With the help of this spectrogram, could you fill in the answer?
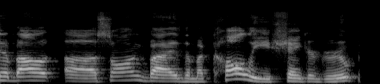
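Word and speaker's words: McAuley: I like McNally Schenker better than the Michael Schenker band. Who's McNally? Not me. Yeah, who's McNally? Macaulay.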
